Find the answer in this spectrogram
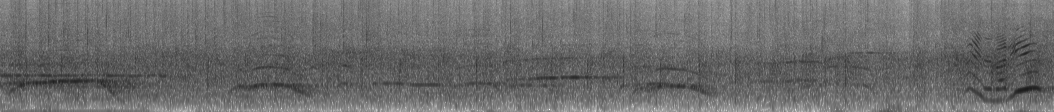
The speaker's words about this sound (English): So we're lucky because we have another storyteller ready to take the stage. Enormous round of applause, please,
